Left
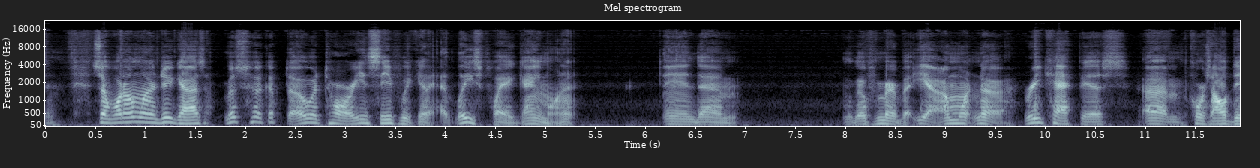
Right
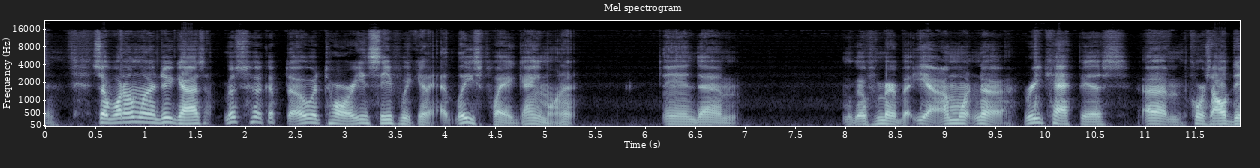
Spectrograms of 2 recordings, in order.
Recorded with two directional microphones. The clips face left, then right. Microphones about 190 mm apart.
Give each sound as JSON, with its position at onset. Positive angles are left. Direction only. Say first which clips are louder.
{"t": 0.0, "sound": "speech", "louder": "right 5 dB", "side_deg": -40}
{"t": 7.9, "sound": "speech", "louder": "right 6 dB", "side_deg": -55}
